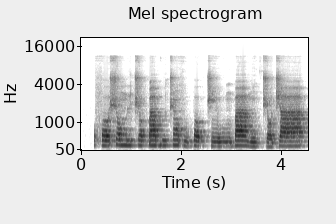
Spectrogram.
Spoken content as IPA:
fɔ˧ ʃɔ˦mɨ˧ t͡ʃɔ˧k͡pa˦ bu˦ t͡ʃɔ̃˦fu˨ pɔ˧pt͡ʃĩ˨ wu˨ŋpaː˦ mĩ˨tt͡ʃɔ˨ t͡ʃaː˦

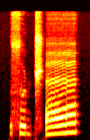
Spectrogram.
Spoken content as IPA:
suɖt͡ʃʼæ

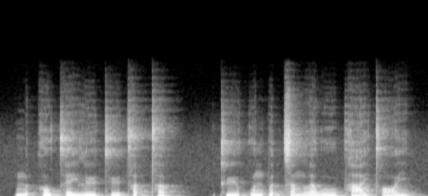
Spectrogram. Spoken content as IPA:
mɵ˨t̚ho˥wt̪ʰe˨˧jlyː˧ t̪ʰyː˨˩t̪ʰɐ˥t̚ t̪ʰɐ˨˥k̚ | kʰyː˨kʷɐ˥npɵ˥t̚ sɐ˨mlɐ˨˥w uː˨˧ pʰaː˨˧jt̪ʰɔː˧j

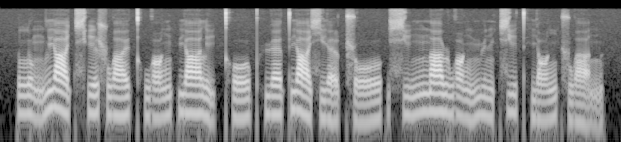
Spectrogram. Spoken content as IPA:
lʊ̰˨˩ŋljä˥˨t͡ɕʰi˨˦ ʂwa˨˦ɪ̯kʰwɑ˨˦ŋ pjä˦lḭ˨˩kʰo˨˦ʊ̯pʰɥɛ˦ t̪jä˥˨ɕjɛ̰˨˩ ʈ͡ʂo˨˦ʊ̯ | ɕi˨˦ŋn̪ä˦ ɻwɑ˥˨ŋmy˥˨n t͡ɕi˦t̪ʰjɑ˨˦ŋʈ͡ʂwa̰˨˩n

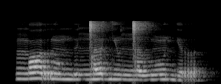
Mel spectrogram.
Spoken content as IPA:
ŋɔrũ ŋɨŋ͡ǀədʲũ ŋ͡ǀəvũnʲɤr

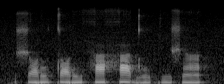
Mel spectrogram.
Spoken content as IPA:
ʃɔ˧ɾu˦tɔ˧ ɾi˧ha˦ ha˦˨dũ˨ ki˨ʃã˧

